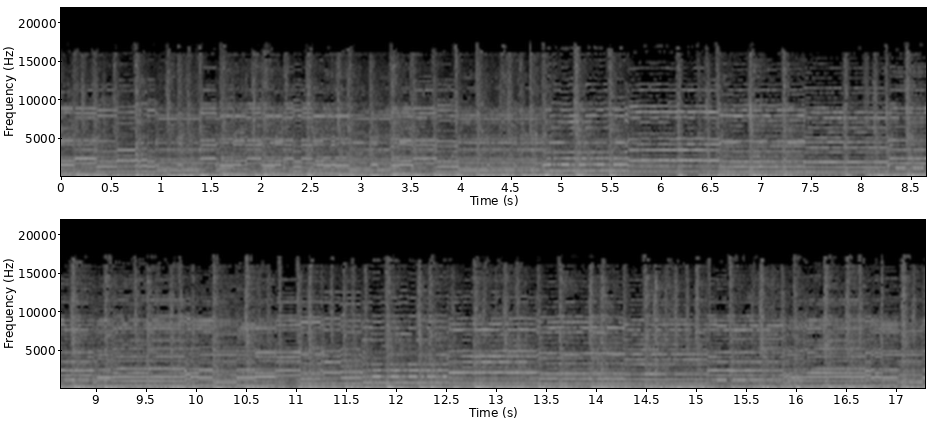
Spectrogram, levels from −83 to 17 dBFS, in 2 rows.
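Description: No technical faults can be heard anywhere in this audio, and the signal holds steady throughout.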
